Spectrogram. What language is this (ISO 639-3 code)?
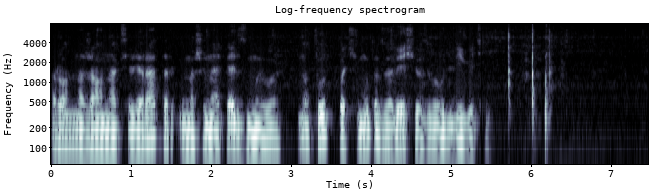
rus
